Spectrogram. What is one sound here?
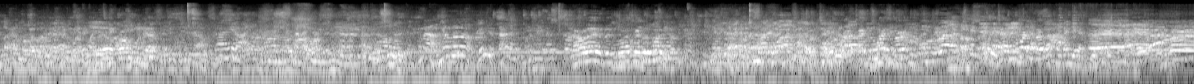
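A young man speaks calmly to a group nearby.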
